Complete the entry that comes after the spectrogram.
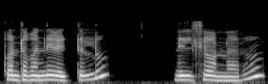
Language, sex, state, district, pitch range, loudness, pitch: Telugu, female, Andhra Pradesh, Annamaya, 205-235 Hz, -13 LUFS, 210 Hz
